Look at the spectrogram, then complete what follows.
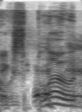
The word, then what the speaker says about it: explode: What's For instance, that in the word sound? explode, the emphasis is on the second syllable, whereas in syrup, it's on the first.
